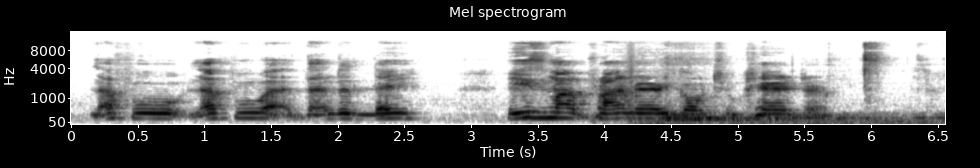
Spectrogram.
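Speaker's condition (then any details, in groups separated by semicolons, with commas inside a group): Cerebral palsy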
